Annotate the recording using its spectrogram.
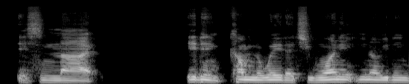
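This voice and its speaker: A man with a fairly low pitch and a dark, mellow tone, at a moderate pace. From Omaha, Nebraska. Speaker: podcast co-host, electrician apprentice. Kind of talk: casual podcast chat. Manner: monotone.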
